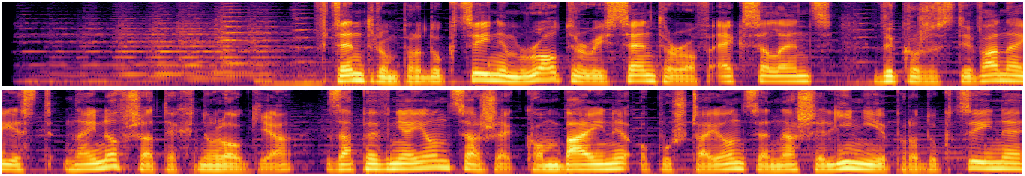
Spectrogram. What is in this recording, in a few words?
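Polish, male, corporate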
